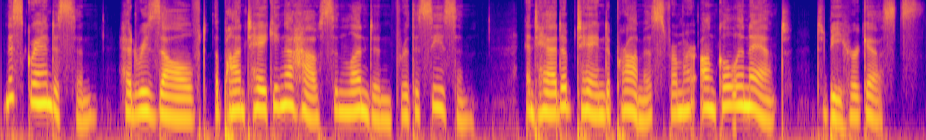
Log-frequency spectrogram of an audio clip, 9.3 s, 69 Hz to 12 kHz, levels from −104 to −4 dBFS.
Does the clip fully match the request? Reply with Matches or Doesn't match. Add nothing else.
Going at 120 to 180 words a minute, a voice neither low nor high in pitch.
Doesn't match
